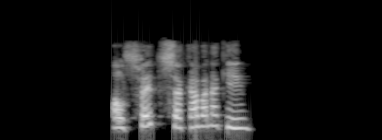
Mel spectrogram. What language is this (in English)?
Catalan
